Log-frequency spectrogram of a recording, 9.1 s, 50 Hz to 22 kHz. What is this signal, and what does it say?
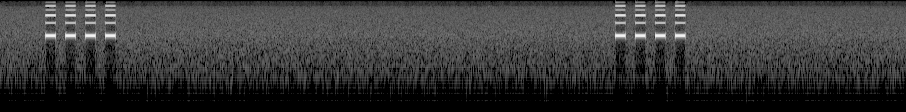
Alarm pattern, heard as an alarm's beeps, played twice, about 3150 Hz. Temporal four. Carbon monoxide.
